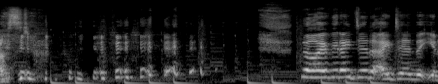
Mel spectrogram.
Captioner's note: laughing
